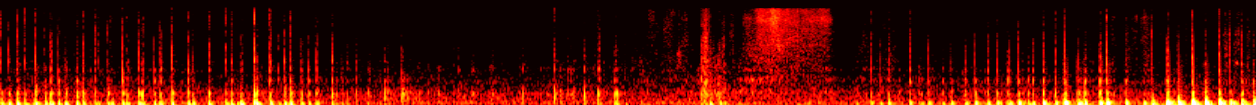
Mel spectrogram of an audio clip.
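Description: Fingertips and nails rapidly tap and scratch the paper cover and spine of a teal paperback book, making dense, dull, low thuds with faint scraping. The tapping quiets through the middle, where a short bright hissing scratch stands out, then returns faster and louder toward the end.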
